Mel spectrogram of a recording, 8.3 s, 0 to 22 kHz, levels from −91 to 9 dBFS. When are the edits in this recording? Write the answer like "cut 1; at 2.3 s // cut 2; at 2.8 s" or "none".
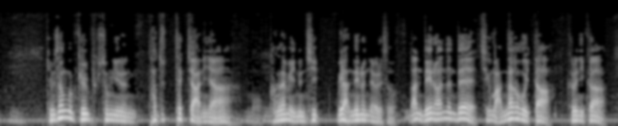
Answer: cut 1; at 4.1 s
